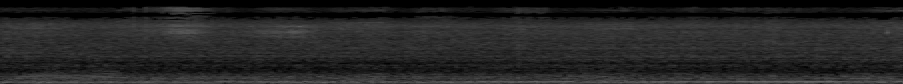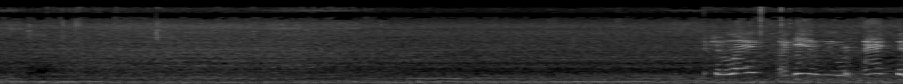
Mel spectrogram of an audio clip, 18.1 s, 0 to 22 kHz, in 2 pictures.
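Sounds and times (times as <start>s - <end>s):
train interior rumble and hum: 0.0s - 18.0s.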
